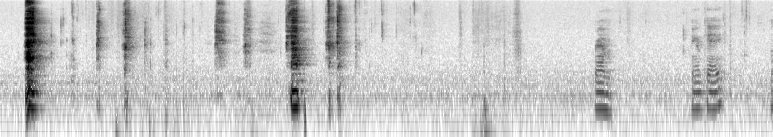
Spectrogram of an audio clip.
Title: Kennel cough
